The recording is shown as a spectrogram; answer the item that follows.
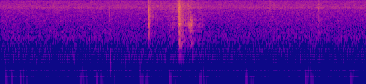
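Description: Paper page of a printed book being handled and turned, giving two quick crisp snaps about a second in, a fifth of a second apart, over a quiet room.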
